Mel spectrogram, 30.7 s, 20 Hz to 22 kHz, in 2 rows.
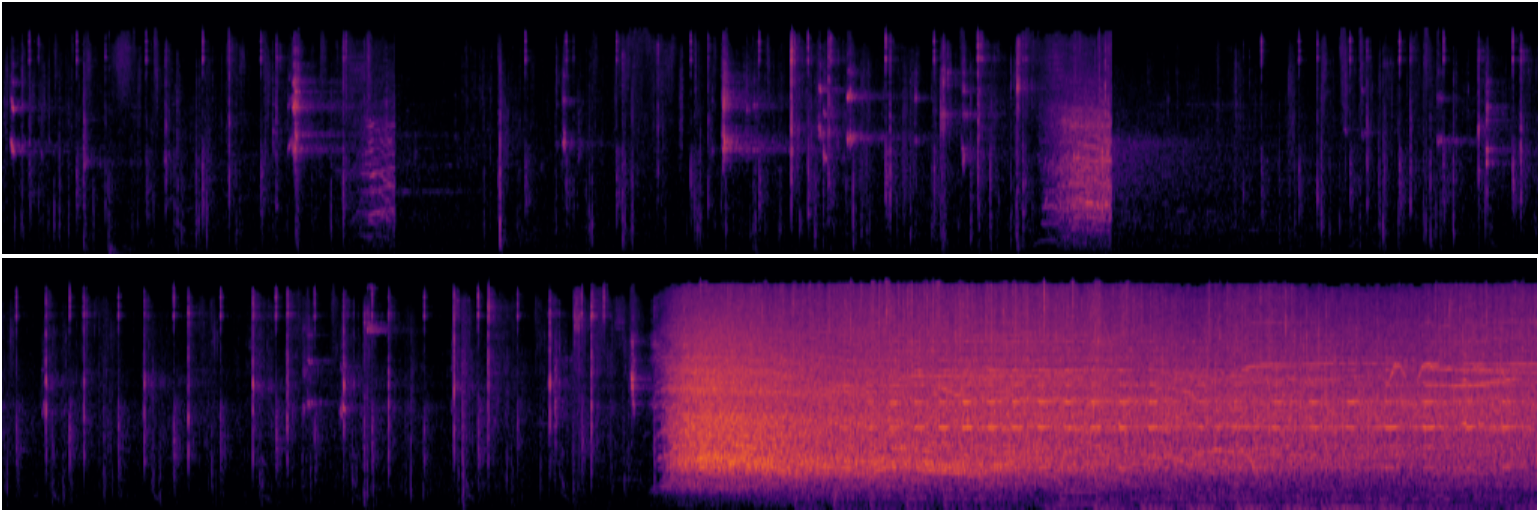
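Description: A table tennis ball clicks sharply off bats and table through the rallies, with brief crowd shouts between points. About 22 s in a large crowd breaks into loud cheering and applause after the final point, and it goes on.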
